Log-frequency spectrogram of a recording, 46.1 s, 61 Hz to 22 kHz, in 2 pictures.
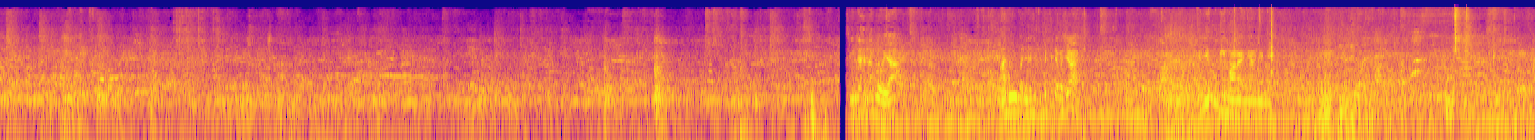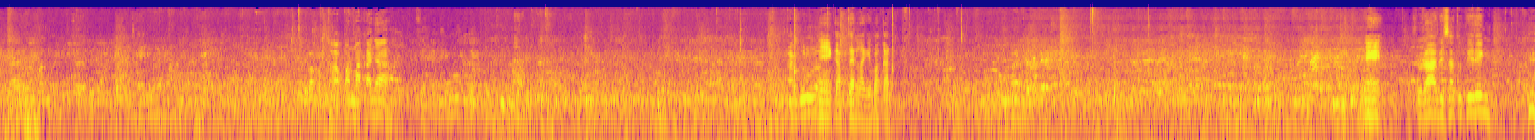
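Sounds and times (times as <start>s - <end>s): chatter of voices: 0.0s - 46.0s.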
